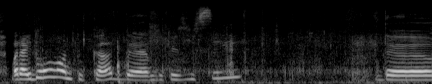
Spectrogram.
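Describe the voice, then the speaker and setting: A woman's fairly high voice with a Hungarian accent, dark and mellow in tone, at a fairly slow pace. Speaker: gardening vlogger. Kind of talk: live stream garden tour. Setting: outdoors in garden. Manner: hesitant, many fillers.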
